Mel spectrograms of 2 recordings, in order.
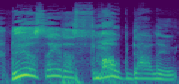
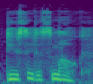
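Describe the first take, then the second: First: High, slow diva drawl on the smoke; sassy diva. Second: Said in the usual way. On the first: Pretend. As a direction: strut the line like a diva showing off. Diva sass to viewers.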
